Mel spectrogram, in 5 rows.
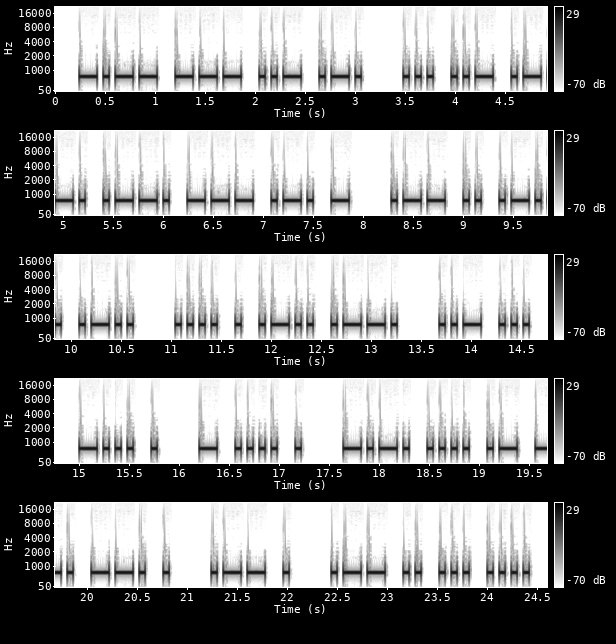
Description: Morse code, heard as a keyed tone, about 20 wpm, 700 Hz. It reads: YOUR SUPPORT WILL HELP US BE THE CHANGE WE WISH
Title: Sentences with 7-Word Phrases - 20wpm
